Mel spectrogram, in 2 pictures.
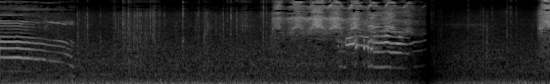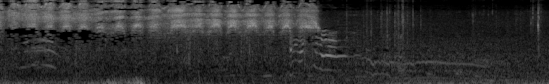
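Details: Hungry cats outdoors being fed fish, meowing repeatedly: sharp descending meows at the start, more cries mid-clip, with bursts of hissing noise and a person talking nearby.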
